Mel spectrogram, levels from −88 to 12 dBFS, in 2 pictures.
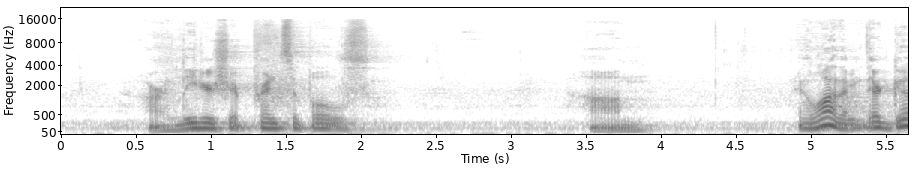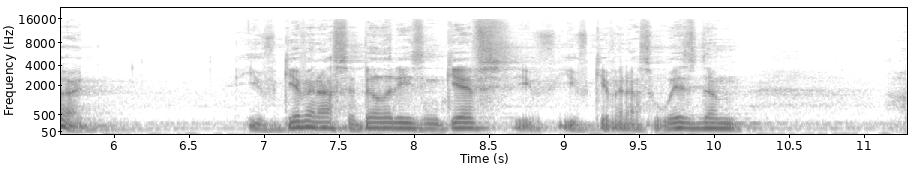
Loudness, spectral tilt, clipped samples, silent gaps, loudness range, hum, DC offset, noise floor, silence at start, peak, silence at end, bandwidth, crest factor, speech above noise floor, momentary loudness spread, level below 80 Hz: -37 LUFS; -5 dB/octave; under 0.1%; none; 7 LU; none; under 0.1%; -67 dBFS; 0.55 s; -16 dBFS; 0 s; 16 kHz; 22 dB; 30 dB; 13 LU; -78 dBFS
